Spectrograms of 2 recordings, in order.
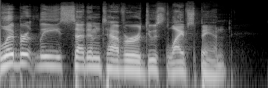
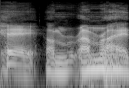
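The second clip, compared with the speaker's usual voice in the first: put-on gruff game-character voice; 3 semitones lower than usual. Retelling a game scene where Raiden calls Snake, mock-angry gruff Raiden voice. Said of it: "he's all like gruff and angry".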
